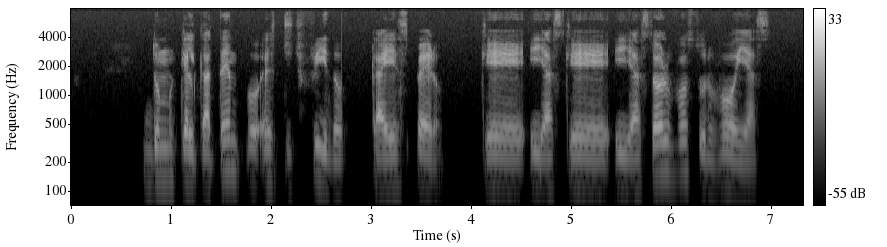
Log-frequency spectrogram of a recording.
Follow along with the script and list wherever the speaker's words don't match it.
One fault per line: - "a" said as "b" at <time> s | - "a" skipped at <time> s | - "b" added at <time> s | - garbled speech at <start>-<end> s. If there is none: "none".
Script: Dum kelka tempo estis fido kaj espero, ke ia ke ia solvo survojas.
none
